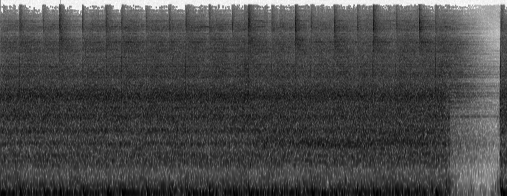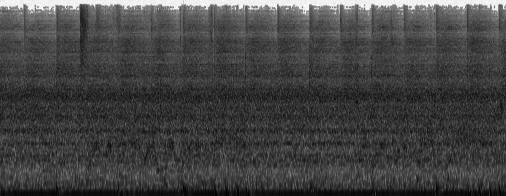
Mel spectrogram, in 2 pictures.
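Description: A loud, dense song plays from a record, a wall of distorted noise with possible shouted vocals. It cuts out briefly midway, then returns over a heavy, sustained low bass drone.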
